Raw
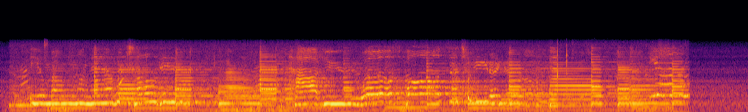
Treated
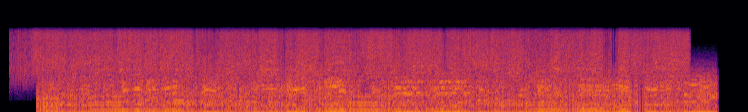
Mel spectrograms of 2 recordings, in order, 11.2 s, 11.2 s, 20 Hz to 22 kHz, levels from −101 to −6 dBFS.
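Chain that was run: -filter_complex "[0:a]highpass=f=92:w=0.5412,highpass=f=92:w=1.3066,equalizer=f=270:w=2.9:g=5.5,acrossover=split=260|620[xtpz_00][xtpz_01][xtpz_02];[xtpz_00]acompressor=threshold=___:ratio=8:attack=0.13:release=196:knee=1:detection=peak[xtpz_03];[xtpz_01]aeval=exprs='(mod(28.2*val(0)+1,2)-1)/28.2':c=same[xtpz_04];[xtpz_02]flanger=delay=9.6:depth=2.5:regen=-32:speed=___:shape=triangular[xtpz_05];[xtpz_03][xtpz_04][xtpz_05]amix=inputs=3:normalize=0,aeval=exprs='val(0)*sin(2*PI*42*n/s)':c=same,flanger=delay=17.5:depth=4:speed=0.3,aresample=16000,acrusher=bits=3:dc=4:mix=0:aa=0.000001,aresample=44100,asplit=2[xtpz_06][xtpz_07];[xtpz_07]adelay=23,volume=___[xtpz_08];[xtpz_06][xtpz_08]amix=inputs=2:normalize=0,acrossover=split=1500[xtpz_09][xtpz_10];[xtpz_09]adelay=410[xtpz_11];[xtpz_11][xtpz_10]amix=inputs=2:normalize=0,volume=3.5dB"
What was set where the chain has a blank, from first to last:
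-32dB, 1.9, -10dB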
